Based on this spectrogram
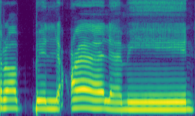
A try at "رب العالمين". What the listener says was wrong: رب العالمین، رب العالمین. عین کی ادائیگی کلیئر کریں.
